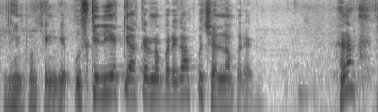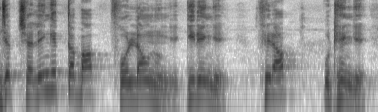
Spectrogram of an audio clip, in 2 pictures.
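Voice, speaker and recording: A man's voice: sits high, very animated, brisk. A young man, a teacher giving a motivational talk to students in a classroom, asking the class short questions and repeating key lines.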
